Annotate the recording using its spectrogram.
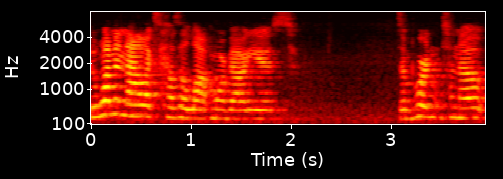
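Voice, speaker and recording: A woman with an American accent projects her voice at a moderate pace, high in pitch and bright and sharp in tone. The room echo is audible. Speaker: chemistry professor. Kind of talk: lecture. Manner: casual, conversational.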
